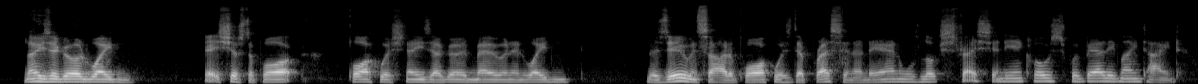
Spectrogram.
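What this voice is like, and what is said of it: Attempted Australian accent. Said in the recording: “Shall I read that in an Australian accent? ... Whatever that accent was, that's the best I'm going to do.”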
